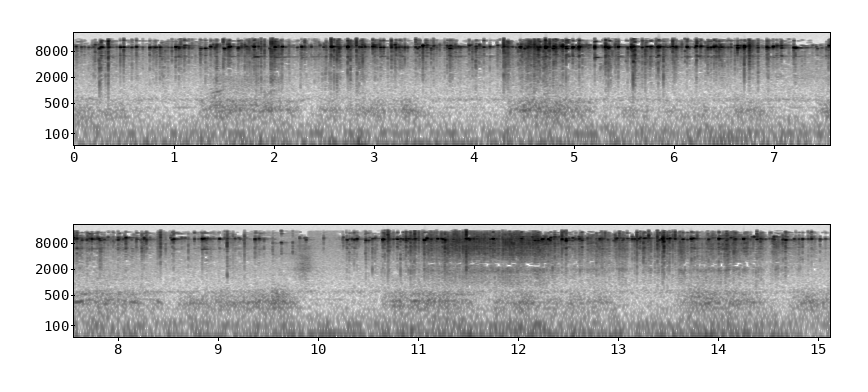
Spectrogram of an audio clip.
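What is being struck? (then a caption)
Glass bead necklace with metal discs. A beaded collar necklace with metal dangles is held in both hands while long nails scratch along its rows of glass beads. Soft, dense clicking and scraping runs throughout, with the metal discs giving a faint, bright, shimmering jingle. The sound stays quiet, swelling in gentle waves.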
